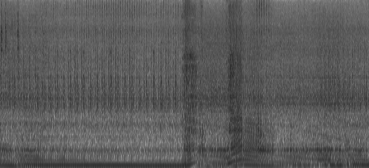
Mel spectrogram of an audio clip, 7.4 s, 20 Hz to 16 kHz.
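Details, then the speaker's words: Jeep Wrangler with 4.0L engine, 263,000 km, open-exhaust idle with a fast, regular tick speeding up on a brief rev; suspected lifter or rocker tick, possibly a more serious bearing issue, unconfirmed. "the engine the engine builds up like a ticking or a just a yeah ticking is the best way to explain it over time"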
